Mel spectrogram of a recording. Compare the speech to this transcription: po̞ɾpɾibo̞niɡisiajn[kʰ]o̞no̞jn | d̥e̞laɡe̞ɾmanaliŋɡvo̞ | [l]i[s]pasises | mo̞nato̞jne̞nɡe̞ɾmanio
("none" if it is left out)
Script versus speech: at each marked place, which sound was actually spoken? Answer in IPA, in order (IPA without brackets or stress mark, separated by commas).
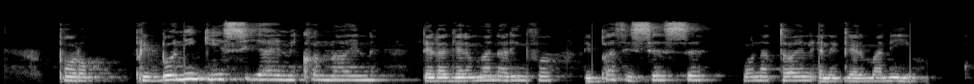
kʰ, l, none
